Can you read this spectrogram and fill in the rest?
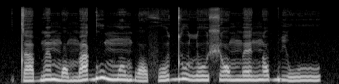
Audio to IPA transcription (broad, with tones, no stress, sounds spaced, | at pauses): t a˨ b ɛ̃˧ m ɔ˨ m a˨˦ ɡ u˦˨ m ɔ̃˧ b ɔ˨ f o˨˦ d u˦˨ l o˧ ʃ ɔ˧ m ɛ˧ n ɔ˦ b i˦˨ w u˧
